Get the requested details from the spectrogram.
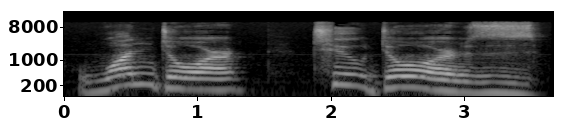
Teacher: with a voiced Z ending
